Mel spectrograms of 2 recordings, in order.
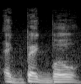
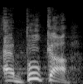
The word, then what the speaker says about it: Egbuka: of Ohio State, Emeka Egbegbue, going for over 100 yards. Emeka Egbuka. Okay, Gronky boy. Here's how he got it wrong. Emeka Egbegbue. Egbegbue.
